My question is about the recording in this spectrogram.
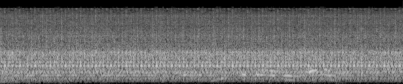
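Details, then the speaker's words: SsangYong Kyron diesel first start after an oil change with flush and a new filter: loud, rapid clatter at about two to three beats a second; abnormal start-up noise, brief oil starvation suspected while the new filter filled. "Беспонтовый какой-то, да? Что это было? Наверное, фильтр, новый фильтр, наверное, пропитывался, наверное. Не хватило чуть-чуть. Как голодание произошло, видимо."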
